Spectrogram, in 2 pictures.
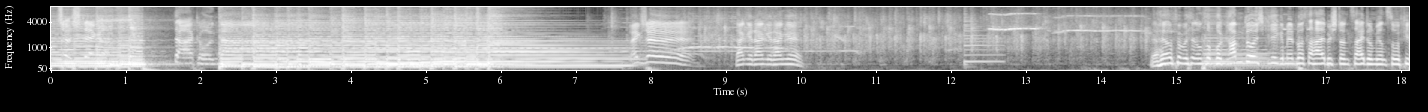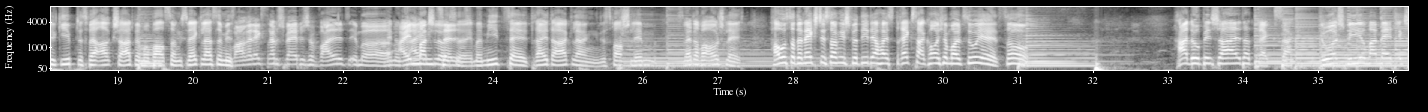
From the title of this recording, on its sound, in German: live en dr Mini Music Bar en Leonberg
